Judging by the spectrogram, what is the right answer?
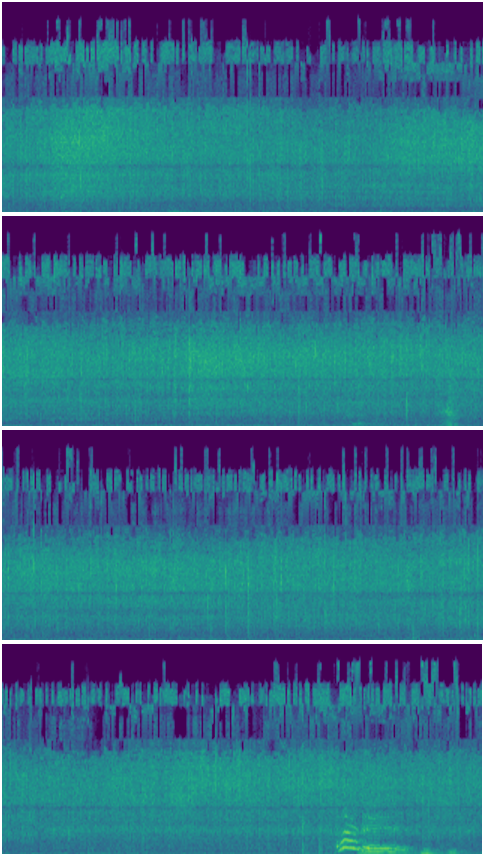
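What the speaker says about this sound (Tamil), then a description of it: "நம்ம இப்போ ப்ரானை ஃப்ரை பண்ண போறோம்." Prawns frying in a little oil in a pan for a barbecue-style dish, heard as a continuous close sizzle and crackle with occasional stirring, and a brief voice near the end.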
